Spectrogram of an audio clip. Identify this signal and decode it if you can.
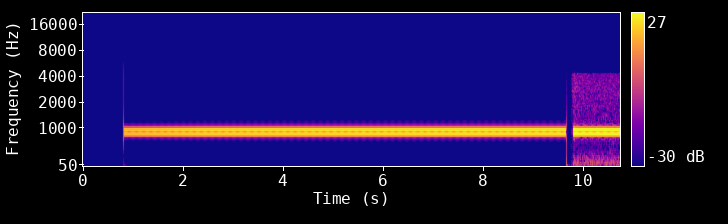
Emergency Alert System (SAME) tones (the 853 and 960 Hz attention tone). It is heard from 0.7 to 9.7 s.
